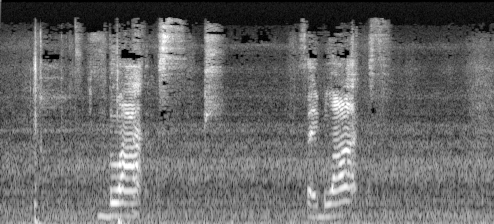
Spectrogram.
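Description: A small child squeals and babbles loudly.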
